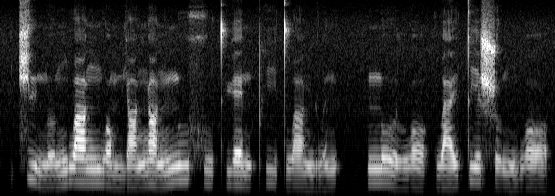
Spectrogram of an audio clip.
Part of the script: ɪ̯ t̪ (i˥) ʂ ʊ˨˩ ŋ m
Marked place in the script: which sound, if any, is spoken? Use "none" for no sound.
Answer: i˥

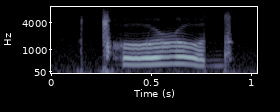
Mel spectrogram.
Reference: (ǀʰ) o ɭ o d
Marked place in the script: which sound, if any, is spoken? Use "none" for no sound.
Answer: ǀʰ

